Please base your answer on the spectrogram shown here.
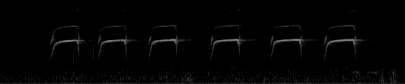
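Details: A Rufous-tailed Jacamar at Mashpi gives six sharp, high, whistled notes, each snapping upward then holding steady, repeated about every half second over faint background hiss.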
